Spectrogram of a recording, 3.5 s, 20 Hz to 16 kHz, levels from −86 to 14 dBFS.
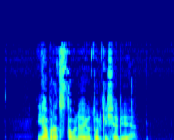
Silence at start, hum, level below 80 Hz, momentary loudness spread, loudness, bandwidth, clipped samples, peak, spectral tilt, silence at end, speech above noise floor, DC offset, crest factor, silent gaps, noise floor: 0.75 s; none; -66 dBFS; 11 LU; -30 LUFS; 11.5 kHz; under 0.1%; -10 dBFS; -3.5 dB/octave; 0.8 s; 44 dB; under 0.1%; 22 dB; none; -74 dBFS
